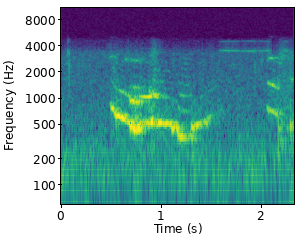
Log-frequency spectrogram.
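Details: Pet dog vocalizing in a sing-song way, asking to go potty: a wavering whine-howl dipping then rising over about a second, followed by a short second whine, with a person talking to him.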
